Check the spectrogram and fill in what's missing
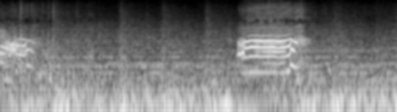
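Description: A large bird squawks with loud, harsh honking cries, one near call standing out above a steady noisy background, with no speech.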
